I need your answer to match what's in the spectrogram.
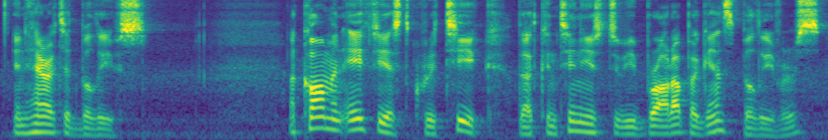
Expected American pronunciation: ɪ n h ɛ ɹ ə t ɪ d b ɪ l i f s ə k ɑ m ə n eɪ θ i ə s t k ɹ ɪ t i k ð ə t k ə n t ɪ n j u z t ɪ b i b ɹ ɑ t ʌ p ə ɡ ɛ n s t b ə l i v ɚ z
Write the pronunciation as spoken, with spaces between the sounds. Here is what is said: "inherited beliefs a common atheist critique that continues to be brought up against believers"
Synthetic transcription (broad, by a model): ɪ n h ɛ ɹ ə t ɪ d b ɪ l i f s ə k ɑ m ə n eɪ θ i ə s t k ɹ ɪ t i k ð ə t k ə n t ɪ n j u z t ɪ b i b ɹ ɑ t ʌ p ə ɡ ɛ n s t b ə l i v ɚ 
